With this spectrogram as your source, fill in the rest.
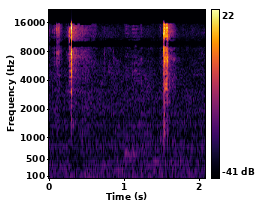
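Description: A Petri 2.8 Color Corrected Super film camera with its shutter set to bulb mode fires twice: a sharp click to open, a pause of just over a second, then a second click to close, quiet and close up.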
